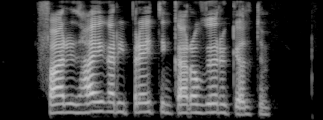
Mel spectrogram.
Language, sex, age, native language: Icelandic, female, 40-49, Icelandic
